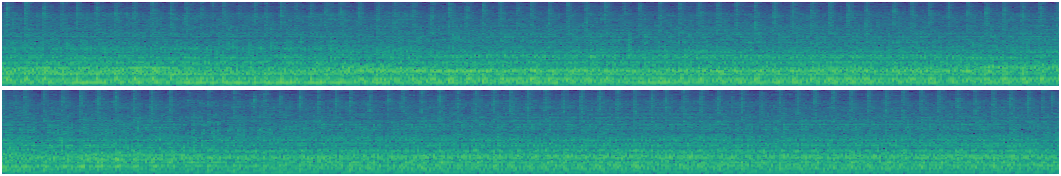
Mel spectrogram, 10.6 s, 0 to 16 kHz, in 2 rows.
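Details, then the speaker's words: Homelite UT08572 small two-stroke, just restored and not yet warmed up, chugs at a slow, slightly uneven idle, barely hanging on; idle too low and needs raising, and it had died on its own. "like the idle's a little bit too low. Okay, that's a two minute mark. But fact that died on its own is not a great sign."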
